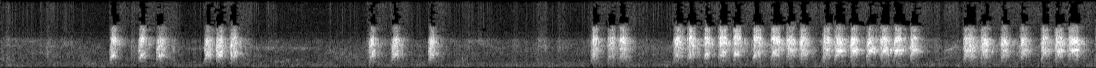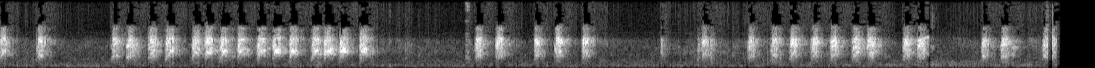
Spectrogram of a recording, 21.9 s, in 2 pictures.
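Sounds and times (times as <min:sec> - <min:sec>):
kutilang bird calling: 0:01.1 - 0:02.7, 0:03.6 - 0:04.6, 0:05.9 - 0:14.8, 0:15.6 - 0:17.0, 0:17.6 - 0:21.6.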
